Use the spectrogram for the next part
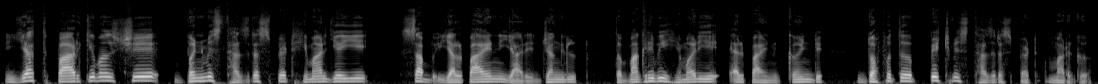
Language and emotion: Kashmiri, neutral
